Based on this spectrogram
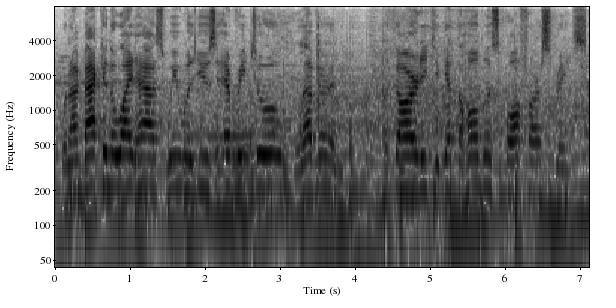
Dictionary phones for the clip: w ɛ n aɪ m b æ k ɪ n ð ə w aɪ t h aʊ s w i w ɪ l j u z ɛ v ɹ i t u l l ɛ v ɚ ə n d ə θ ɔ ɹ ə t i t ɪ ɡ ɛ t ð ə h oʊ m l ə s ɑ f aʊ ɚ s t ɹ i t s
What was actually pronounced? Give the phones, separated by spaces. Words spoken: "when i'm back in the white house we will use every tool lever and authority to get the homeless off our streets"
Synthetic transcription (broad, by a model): w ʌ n aɪ m b æ k ɪ n ð ə w aɪ t h aʊ s w i w ɪ l j u z ɛ v ɹ i t u l l ɛ v ɚ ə n ə θ ɔ ɹ ə t i t ɪ ɡ ɛ t ð ə h oʊ m l ə s ɑ f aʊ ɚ s t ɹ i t s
